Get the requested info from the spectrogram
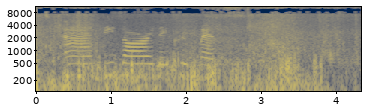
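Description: Wind buffeting the microphone at the waterside, a steady low rumble that eases off near the end.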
